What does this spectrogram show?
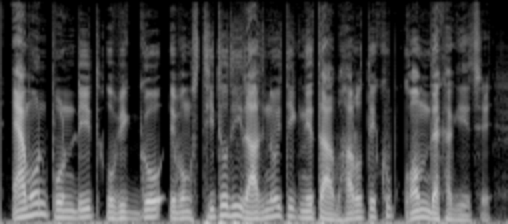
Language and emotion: Bengali, neutral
